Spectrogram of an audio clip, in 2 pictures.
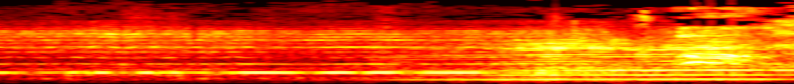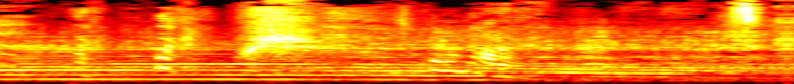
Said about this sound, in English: Great Scott! The plane's out of control!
